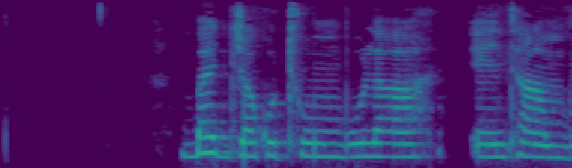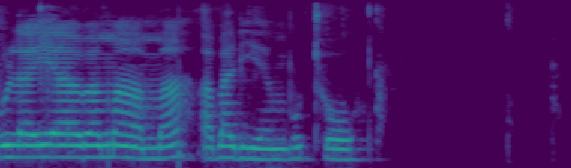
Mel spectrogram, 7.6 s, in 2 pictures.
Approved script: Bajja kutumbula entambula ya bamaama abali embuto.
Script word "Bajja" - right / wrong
right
